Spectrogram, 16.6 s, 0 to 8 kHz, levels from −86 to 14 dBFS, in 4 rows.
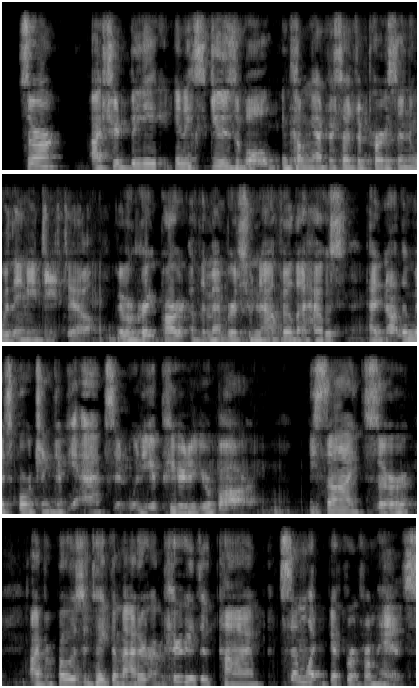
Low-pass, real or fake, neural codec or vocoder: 7.2 kHz; fake; vocoder, 22.05 kHz, 80 mel bands, Vocos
